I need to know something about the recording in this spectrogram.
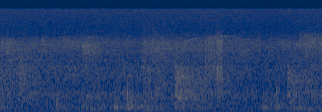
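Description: A few light knocks of wooden chess pieces set down on boards, over faint room noise.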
